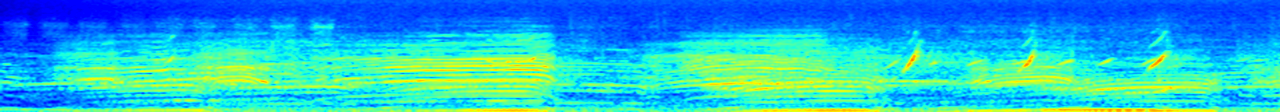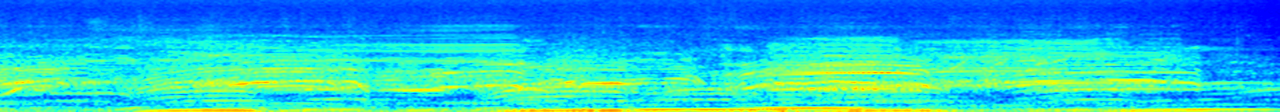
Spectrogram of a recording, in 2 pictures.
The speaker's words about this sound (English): As we step out of the brewery, Steve's neighbors are driving cattle down the road. Real life ranch brewed beer.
